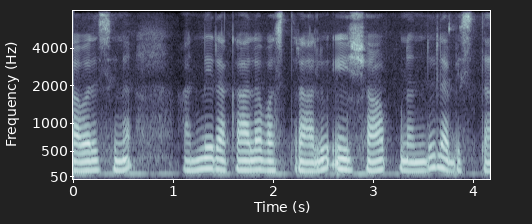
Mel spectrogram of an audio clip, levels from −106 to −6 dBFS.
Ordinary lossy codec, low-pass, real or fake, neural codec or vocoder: none; none; real; none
